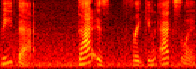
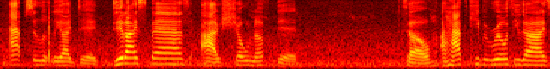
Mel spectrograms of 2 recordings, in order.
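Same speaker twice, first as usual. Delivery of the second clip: ordinary talk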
